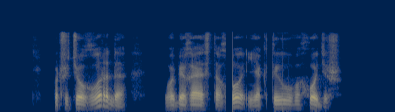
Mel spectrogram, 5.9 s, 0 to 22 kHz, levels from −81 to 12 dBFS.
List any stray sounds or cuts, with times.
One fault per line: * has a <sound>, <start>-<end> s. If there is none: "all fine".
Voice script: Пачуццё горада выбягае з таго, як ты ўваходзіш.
* has a dropout, 3.4-3.5 s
